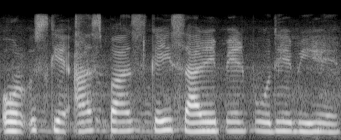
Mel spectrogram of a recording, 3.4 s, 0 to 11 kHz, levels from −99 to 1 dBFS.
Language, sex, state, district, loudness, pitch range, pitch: Hindi, female, Arunachal Pradesh, Papum Pare, -17 LUFS, 210-225 Hz, 215 Hz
